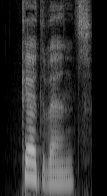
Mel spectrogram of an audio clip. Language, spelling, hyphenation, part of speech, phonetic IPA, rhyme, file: Hungarian, kedvenc, ked‧venc, adjective / noun, [ˈkɛdvɛnt͡s], -ɛnt͡s, Hu-kedvenc.ogg
- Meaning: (adjective) favourite (UK, Canada), favorite (US); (noun) pet (animal kept as companion)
